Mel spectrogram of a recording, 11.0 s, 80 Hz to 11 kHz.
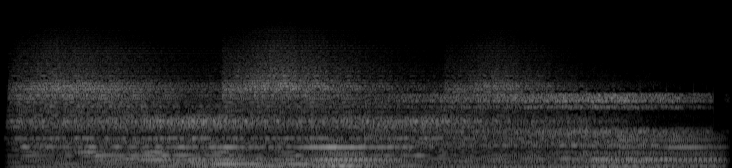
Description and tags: Layered pads for your sampler.Ambient, lounge, downbeat, electronica, chillout.Tempo aprox :90 bpm
ambient, chillout, downbeat, electronica, layered, lounge, pad, sampler, synth, texture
